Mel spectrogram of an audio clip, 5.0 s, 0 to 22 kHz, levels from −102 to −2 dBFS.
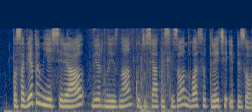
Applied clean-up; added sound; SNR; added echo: none; Bus; 18 dB; none.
